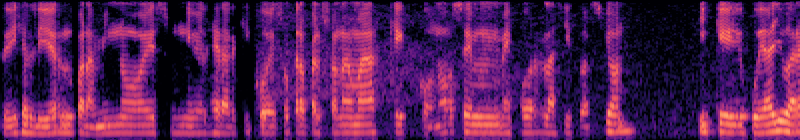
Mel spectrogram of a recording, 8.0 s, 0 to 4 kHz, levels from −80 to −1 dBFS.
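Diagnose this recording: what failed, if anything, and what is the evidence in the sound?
Throughout, the background noise dips between phrases and swells under the speech. These are noise suppressor artifacts from call processing, cutting steady noise by about 16 dB.

Syllables sound swallowed at 1.70–1.86, 2.02–2.13, 2.29–2.60 and 5.11–6.06 s, dropping by about 14 to 16 dB. This is speech cut by the noise suppressor, which mistook quiet speech for noise.

The room noise jumps about 17 dB near 2.5 s and comes through with less reduction at first, then settles by 4.09 s. This is the noise suppressor catching up: its noise estimate took 1.56 s to adapt, reaching about 9 dB of reduction.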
